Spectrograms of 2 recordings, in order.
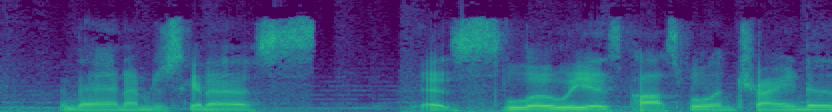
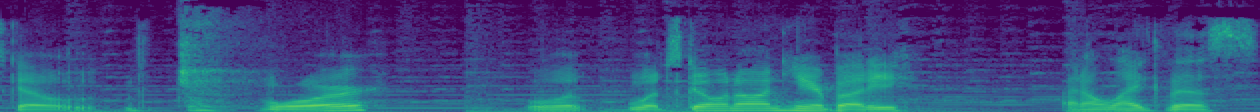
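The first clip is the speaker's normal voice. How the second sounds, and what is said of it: Shaky, frightened voice. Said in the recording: “in a really shakily voice”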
